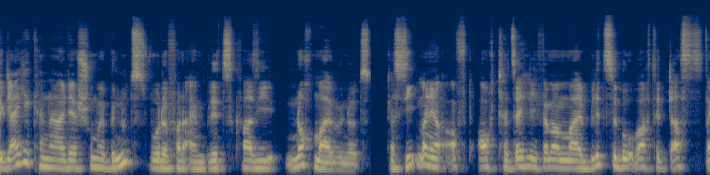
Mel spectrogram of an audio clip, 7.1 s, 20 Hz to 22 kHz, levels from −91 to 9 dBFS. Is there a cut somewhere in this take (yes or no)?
no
